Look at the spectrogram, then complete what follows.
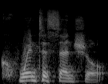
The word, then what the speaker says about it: quintessential: Another very cool adjective is quintessential, and this word has four syllables and the stress is on the third syllable. Quintessential. Quintessential.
